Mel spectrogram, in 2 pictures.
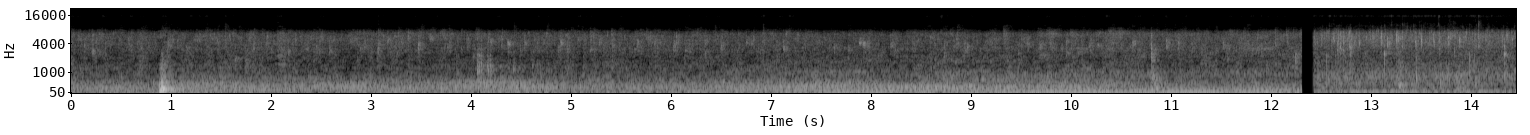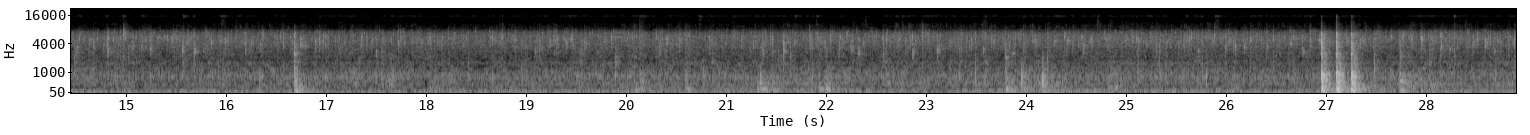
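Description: Breaded chicken breasts frying in oil in a skillet: a steady sizzle, with scattered spoon clicks and scrapes against a metal pot and a loud clatter of metal near the end. A faint low hum with steady tones lies under the sizzle before a cut about halfway through.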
